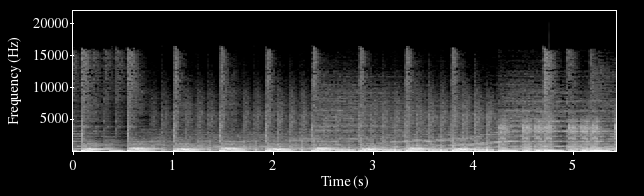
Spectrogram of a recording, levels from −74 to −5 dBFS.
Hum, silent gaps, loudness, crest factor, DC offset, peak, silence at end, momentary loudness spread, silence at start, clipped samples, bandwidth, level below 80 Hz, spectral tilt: none; none; -14 LUFS; 12 dB; under 0.1%; 0 dBFS; 0 s; 2 LU; 0 s; under 0.1%; 17 kHz; -20 dBFS; -6 dB/octave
